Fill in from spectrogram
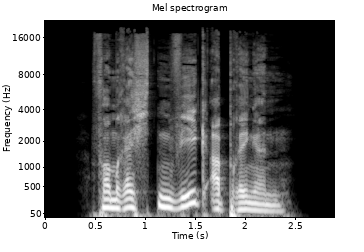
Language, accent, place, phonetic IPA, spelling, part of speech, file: German, Germany, Berlin, [fɔm ˌʁɛçtən ˈveːk ˈapˌbʁɪŋən], vom rechten Weg abbringen, verb, De-vom rechten Weg abbringen.ogg
- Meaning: to lead astray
